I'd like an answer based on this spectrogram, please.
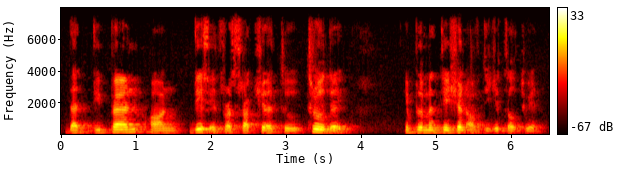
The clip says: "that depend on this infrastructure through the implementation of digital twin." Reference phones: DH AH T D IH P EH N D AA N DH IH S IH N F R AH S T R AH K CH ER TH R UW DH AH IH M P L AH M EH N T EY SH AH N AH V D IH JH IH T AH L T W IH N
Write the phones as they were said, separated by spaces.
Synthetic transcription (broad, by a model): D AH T D IH P EH N D AA N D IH S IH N F R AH S T R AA K CH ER T R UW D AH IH M P L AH M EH N T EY SH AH N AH F D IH JH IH T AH L T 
